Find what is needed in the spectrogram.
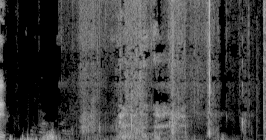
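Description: The field sound of a handheld phone recording made outdoors: faint voices of a group of people talking, over rumbling and rustling noise on the microphone.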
